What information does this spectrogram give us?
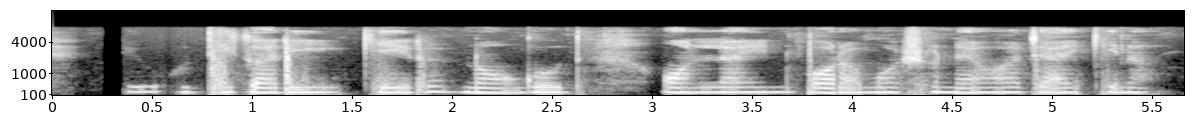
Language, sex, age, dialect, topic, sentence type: Bengali, female, 18-24, Rajbangshi, agriculture, question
